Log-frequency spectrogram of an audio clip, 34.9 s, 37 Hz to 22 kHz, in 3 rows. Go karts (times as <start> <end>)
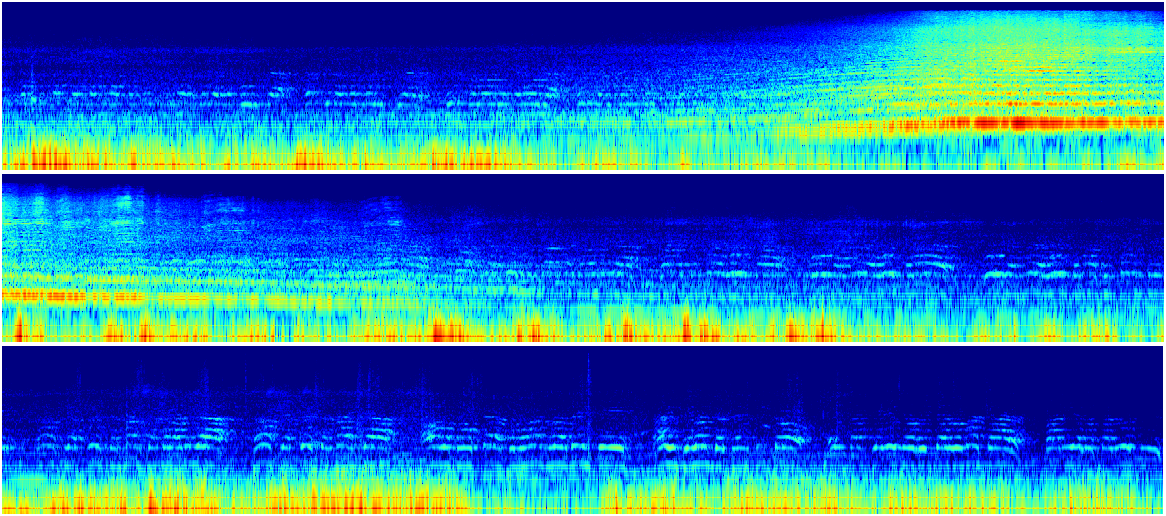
0.0 25.8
